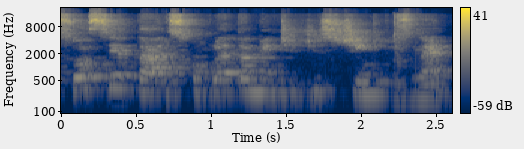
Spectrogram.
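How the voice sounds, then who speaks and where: Against noticeable background noise, a woman speaks in a high pitch with ordinary pitch variation. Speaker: social worker. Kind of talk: panel talk. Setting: live stream.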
